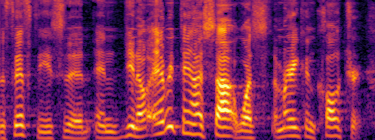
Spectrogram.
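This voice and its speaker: A man speaks with a Mexican accent. His intonation is lively and his pace fairly quick. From Mexico, Tijuana. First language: Spanish. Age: 60s. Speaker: attorney. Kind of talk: presentation to a community meeting. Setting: meeting hall with audience. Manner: halting, many fillers.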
